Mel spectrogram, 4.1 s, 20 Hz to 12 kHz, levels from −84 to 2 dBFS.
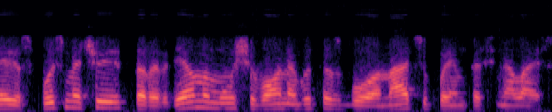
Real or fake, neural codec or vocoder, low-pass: real; none; 10.8 kHz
